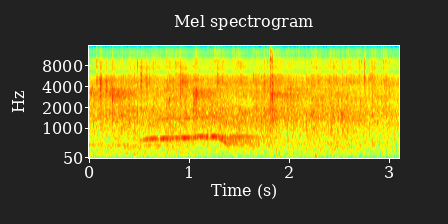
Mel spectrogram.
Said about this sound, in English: you can clap, it'll make me feel better.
